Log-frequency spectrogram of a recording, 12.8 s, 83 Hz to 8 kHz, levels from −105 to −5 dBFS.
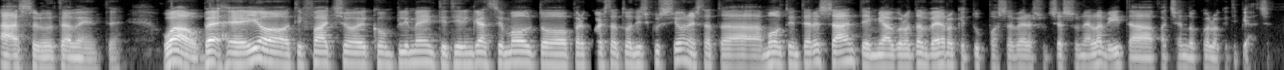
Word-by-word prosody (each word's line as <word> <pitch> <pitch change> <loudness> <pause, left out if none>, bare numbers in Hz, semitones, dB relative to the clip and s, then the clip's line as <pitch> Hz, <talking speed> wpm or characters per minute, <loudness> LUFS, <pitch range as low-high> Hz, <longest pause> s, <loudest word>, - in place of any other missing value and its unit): Assolutamente. 100 -5 0 0.4
Wow, 90 -2 +8
beh, 145 +1 +8
eh, 130 0 +5
io 135 -8 +5
ti 125 +2 -8
faccio 135 0 0
i 125 0 -1
complimenti, 135 +1 -3
e - - -2
ti 130 +2 -3
ringrazio 130 +1 -1
molto 125 -3 0
per 120 -1 -5
questa 130 0 -5
tua 125 +1 -5
discussione, 135 +5 -4
è - - -1
stata 110 -2 -3
molto 130 +2 -2
interessante, 140 +3 0
e - - 0
mi 115 +1 -1
auguro 115 0 0
davvero 120 0 0
che - - -13
tu 115 - -12
possa 105 -1 -12
avere 105 0 -5
successo 100 +2 -9
nella 110 +5 -2
vita, 100 -5 -3
facendo 105 -2 -10
quello - - -7
che - - -26
ti - - -25
piace. - - -13
120 Hz, 175 wpm, -23 LUFS, 110-130 Hz, 0.4 s, Wow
